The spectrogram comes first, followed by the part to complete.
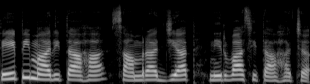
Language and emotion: Sanskrit, neutral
